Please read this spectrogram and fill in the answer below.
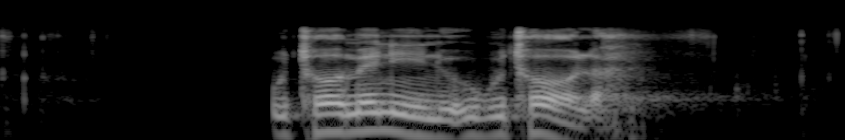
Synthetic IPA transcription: utʰɔmeniniuk̬utʰɔːla̰

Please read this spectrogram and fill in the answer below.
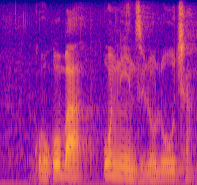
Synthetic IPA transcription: ŋʼokʼuɓaunind͡zʱiloluːt͡ʃʰa

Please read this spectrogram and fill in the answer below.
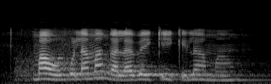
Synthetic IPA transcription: maɦuŋɡʼulamaŋɡʱalaɓekʼikʼilama

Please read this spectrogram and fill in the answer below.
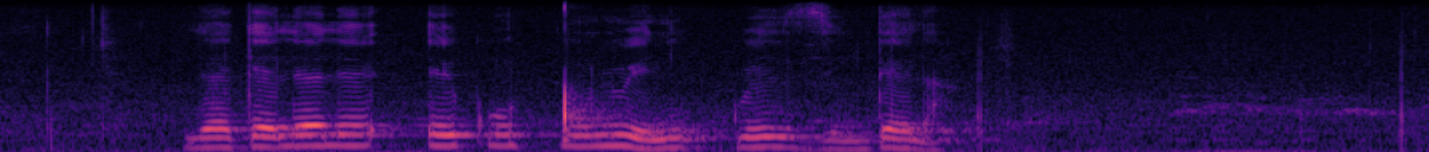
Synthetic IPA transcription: lɛk̬ʼɛlɛlɛek̬ʼuǃuɲwenikʼwezintʼɛːla̰

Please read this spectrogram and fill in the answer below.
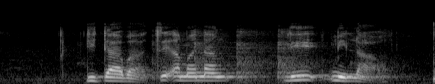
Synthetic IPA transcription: d̥itʼaba̰t͡sʼɛʔamanaŋ̩lɪmɪla̰ːwɔ

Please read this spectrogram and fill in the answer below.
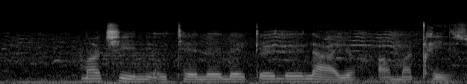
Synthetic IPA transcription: mat͡ʃʰiniʔutʰɛlɛlɛk̬ʼɛlɛlajɔa̰maǃʰeːzu

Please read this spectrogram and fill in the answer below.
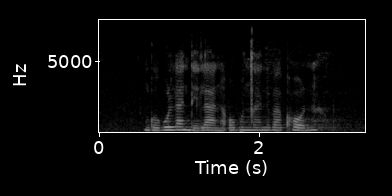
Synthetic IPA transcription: ŋok̬ulandʱɛlana̰ʔoɓuŋ͡ǀanɛɓakʰɔːna

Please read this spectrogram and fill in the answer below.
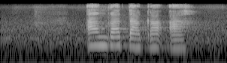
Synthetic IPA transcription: aŋɡatʼakʼaʔa

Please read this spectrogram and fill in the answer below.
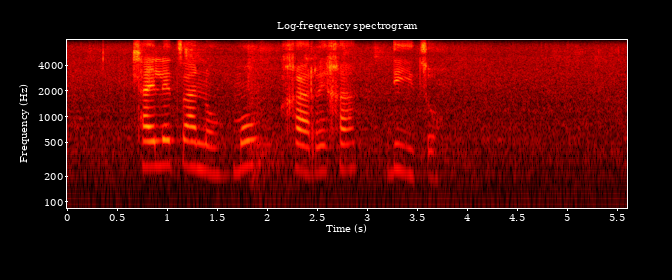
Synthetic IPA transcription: ɬʰaɪlet͡sanɔmoχarɪχa | diːt͡sɔ

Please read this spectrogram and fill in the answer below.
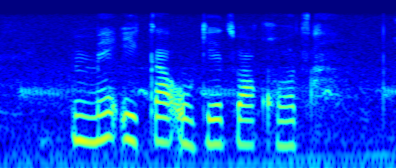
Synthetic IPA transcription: m̩mɪʔɪkʼaʔʊkʼet͡sʼwaq͡χʰɔːt͡sʼḁ

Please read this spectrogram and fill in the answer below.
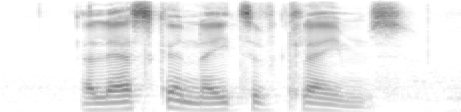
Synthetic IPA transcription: əlæskəneɪtʰɪv̥kʰlẽɪ̃mz̥

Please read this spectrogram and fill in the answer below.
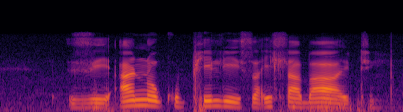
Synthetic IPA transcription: ziʔanokʼupʰilisa̰ʔiɬaɓaːtʰi

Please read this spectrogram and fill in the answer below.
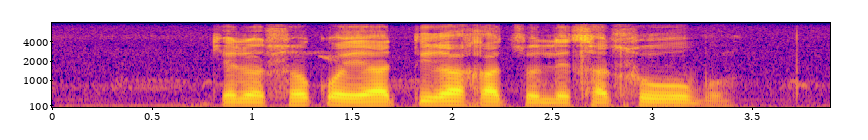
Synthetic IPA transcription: kʼɛlɔɬʰɔkʼɔjatiraχat͡sʼɔlɪt͡ɬʰaɬʰʊːbɔ

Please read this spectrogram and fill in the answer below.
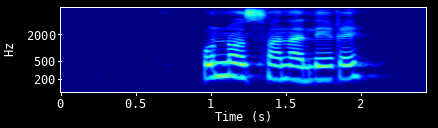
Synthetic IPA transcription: ɣʊnɔswanalɪɣɛ

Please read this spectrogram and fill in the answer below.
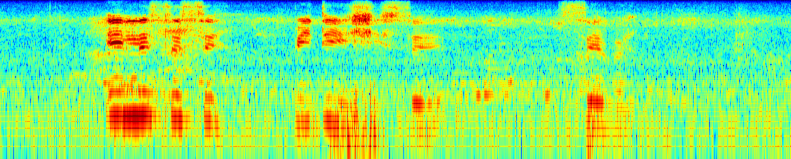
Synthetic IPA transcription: ɪlɪsɪsɪ | bidiʃis | sɪvɛ

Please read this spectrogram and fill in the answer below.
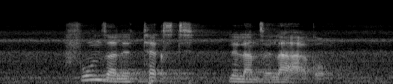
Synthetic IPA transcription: fund͡zʱalɛtʰɛkstʰ | lɛland͡zʱɛla̰ːk̬ʼɔ̰

